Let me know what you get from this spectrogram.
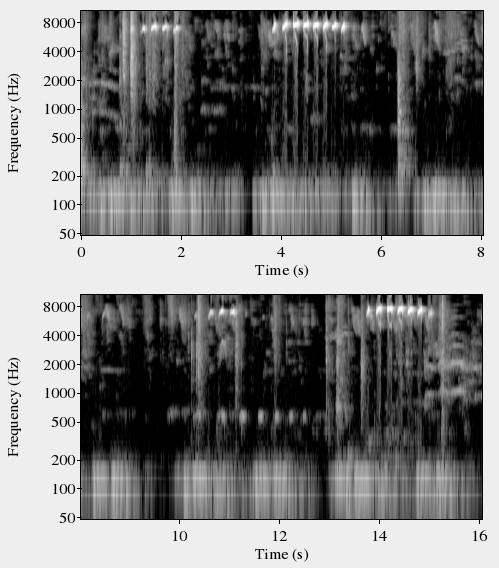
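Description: Birds chirping: quick runs of high, thin chirps come four times, loudest about four and fourteen seconds in, over an on-and-off low rumble.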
